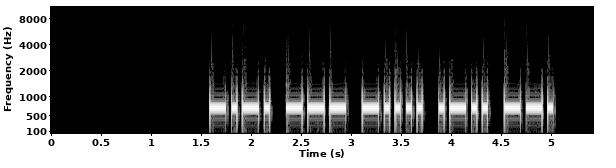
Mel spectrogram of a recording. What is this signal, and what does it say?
Morse code, heard as a keyed tone, about 22 wpm, 700 Hz. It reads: CO6LG
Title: DXCC-100 Call Signs - 5 Characters - Repeated 3x - 22wpm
